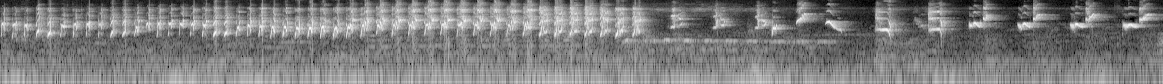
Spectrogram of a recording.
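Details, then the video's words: Long-tailed shrike in full song, played to encourage a silent shrike: a long, fast, even chattering trill lasting several seconds, then separate sharp chirps spaced about half a second apart. "BURUNG CENDET GACOR| Masteran Wajib Untuk Burung Cendet Malas bunyi"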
